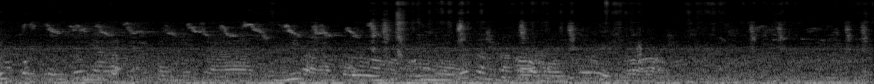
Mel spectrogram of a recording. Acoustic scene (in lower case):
park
